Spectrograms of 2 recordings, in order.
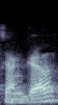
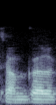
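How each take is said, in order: First: The vowels are pronounced as a. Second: The vowels are pronounced as o. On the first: This is how the name is written. "dalam penulisannya itu harusnya kan janggal A" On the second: This is how the name is read in Old Javanese. "dalam bahasa Kawi itu A itu dibaca O"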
